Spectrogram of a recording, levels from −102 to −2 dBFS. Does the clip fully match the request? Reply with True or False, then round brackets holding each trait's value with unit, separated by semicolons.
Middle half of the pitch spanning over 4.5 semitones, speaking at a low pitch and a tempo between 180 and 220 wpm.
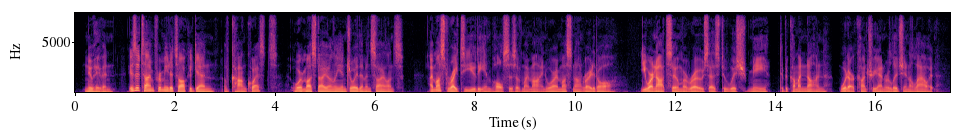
True (4.9 semitones; 95 Hz; 195 wpm)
